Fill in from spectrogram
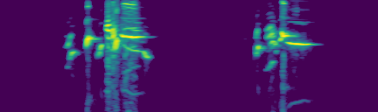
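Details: Two short, high twittering call notes from a goldfinch, spaced about a second apart, each a brief cluster of chirps ending in a thin whistle.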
